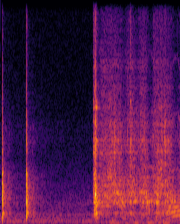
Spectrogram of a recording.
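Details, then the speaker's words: Volvo boat engine during restoration, rewired starter: two sharp clicks, then starter spins engine steadily but it never fires; no spark, ignition not yet wired up. "jake's testing the coil because we've had some ignition problems he seems puzzled it does look old and crusty so we might need a new one but we weren't getting any spark at the spark of the"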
